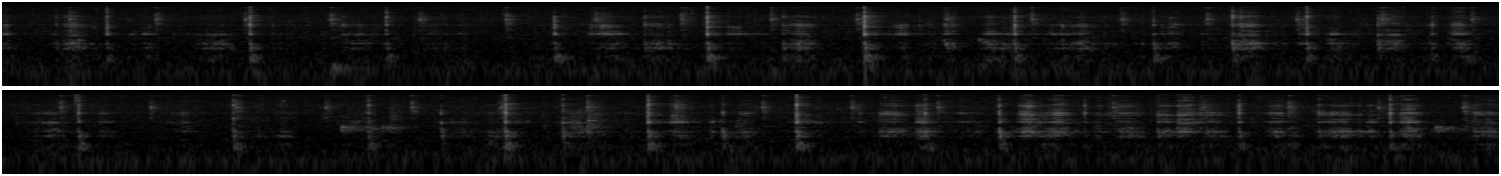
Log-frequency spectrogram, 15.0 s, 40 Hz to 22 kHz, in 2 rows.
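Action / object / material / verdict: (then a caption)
tap / aluminum tablet stand / aluminum / none. Fingertips and short nails tap the thin back plate of a small silver aluminum tablet stand standing upright on a wooden table. A quiet, irregular stream of light, clicky taps carries a faint metallic ring around 2 kHz that dies away almost instantly, with bright upper overtones and almost no low end.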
